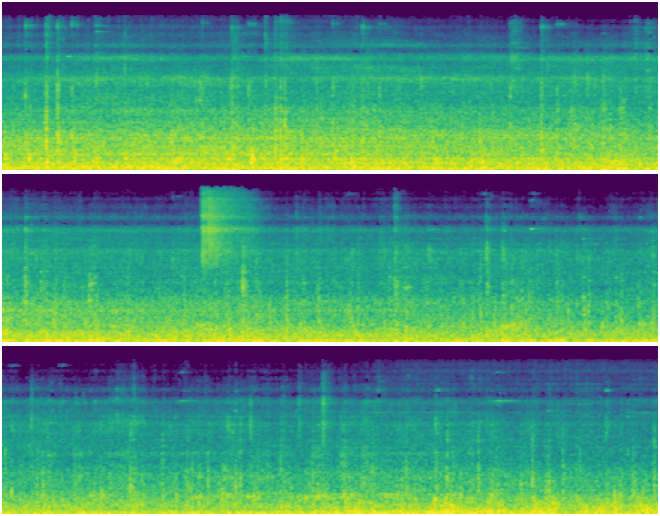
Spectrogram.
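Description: A freight train passing close by: its diesel locomotive goes by at the start, then a string of tank cars rolls past with a steady rumble and the rattle and clatter of wheels on the rails. About eleven seconds in there is a brief hiss.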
